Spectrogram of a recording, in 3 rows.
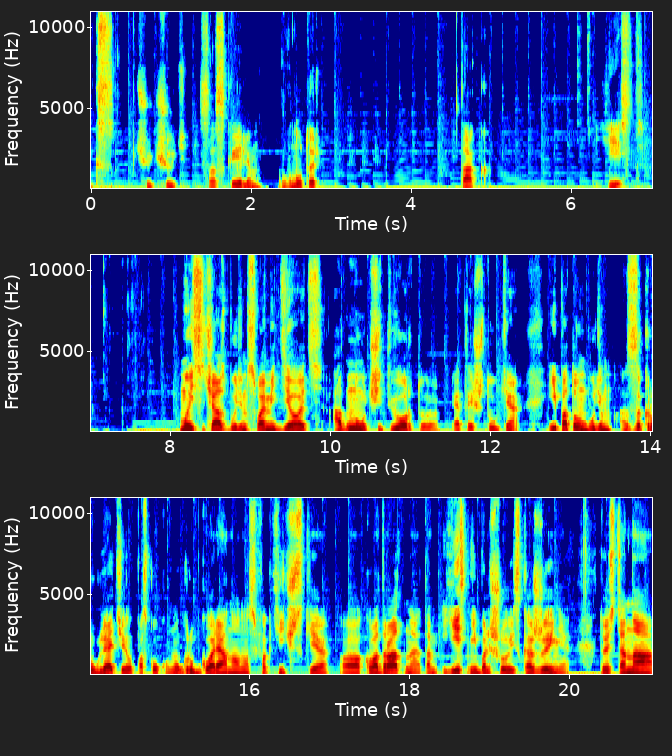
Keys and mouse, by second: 6.0 shift+click, 6.4 shift+middle click, 6.5 shift+click.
